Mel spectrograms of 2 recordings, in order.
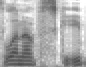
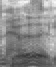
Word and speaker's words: Longuski: And technically our last name is pronounced Lonowski, but we sort of Americanized it. Someone before me Americanized it. – That's to Lonowski.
